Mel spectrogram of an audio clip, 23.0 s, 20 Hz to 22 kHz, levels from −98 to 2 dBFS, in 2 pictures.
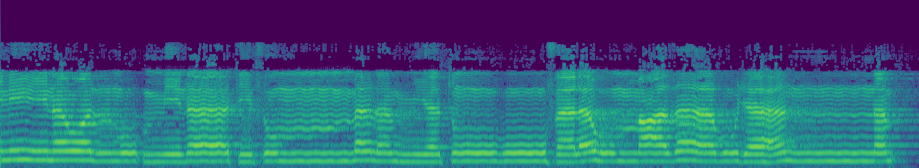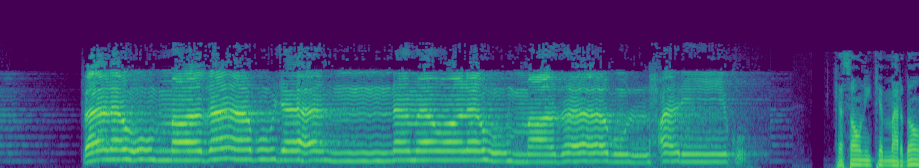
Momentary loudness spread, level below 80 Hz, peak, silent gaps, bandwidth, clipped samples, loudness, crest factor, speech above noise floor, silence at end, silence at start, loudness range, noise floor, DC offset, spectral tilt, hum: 10 LU; -50 dBFS; -4 dBFS; 21.66-21.73 s; 8 kHz; under 0.1%; -20 LUFS; 16 dB; 47 dB; 0 s; 0 s; 6 LU; -67 dBFS; under 0.1%; -2.5 dB/octave; none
